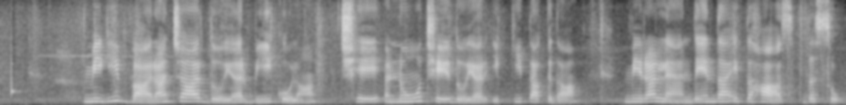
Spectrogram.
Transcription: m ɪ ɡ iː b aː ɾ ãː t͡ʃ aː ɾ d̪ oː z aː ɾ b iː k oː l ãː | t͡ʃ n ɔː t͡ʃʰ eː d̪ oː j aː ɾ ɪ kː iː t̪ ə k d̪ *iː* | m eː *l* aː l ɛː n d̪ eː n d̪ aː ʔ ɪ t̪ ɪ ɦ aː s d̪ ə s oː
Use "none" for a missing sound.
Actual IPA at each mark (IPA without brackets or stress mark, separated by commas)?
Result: aː, ɾ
